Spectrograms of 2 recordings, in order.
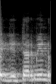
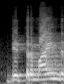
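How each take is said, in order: First: डिटरमिन्ड ending in short "mind" as "minned"; short i in the last syllable of डिटरमिन्ड; correct pronunciation. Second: डिटरमाइंड ending in "mind"; wrong pronunciation. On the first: Teacher correcting students, "-minned" ending. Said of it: "डिटरमिन्ड बोलेंगे". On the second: Teacher showing students what to avoid, "-mind" ending. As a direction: say डिटरमाइंड with a long "eye" in the last syllable. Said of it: "डिटरमाइंड नहीं बोलेंगे". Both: Shown as a demonstration.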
